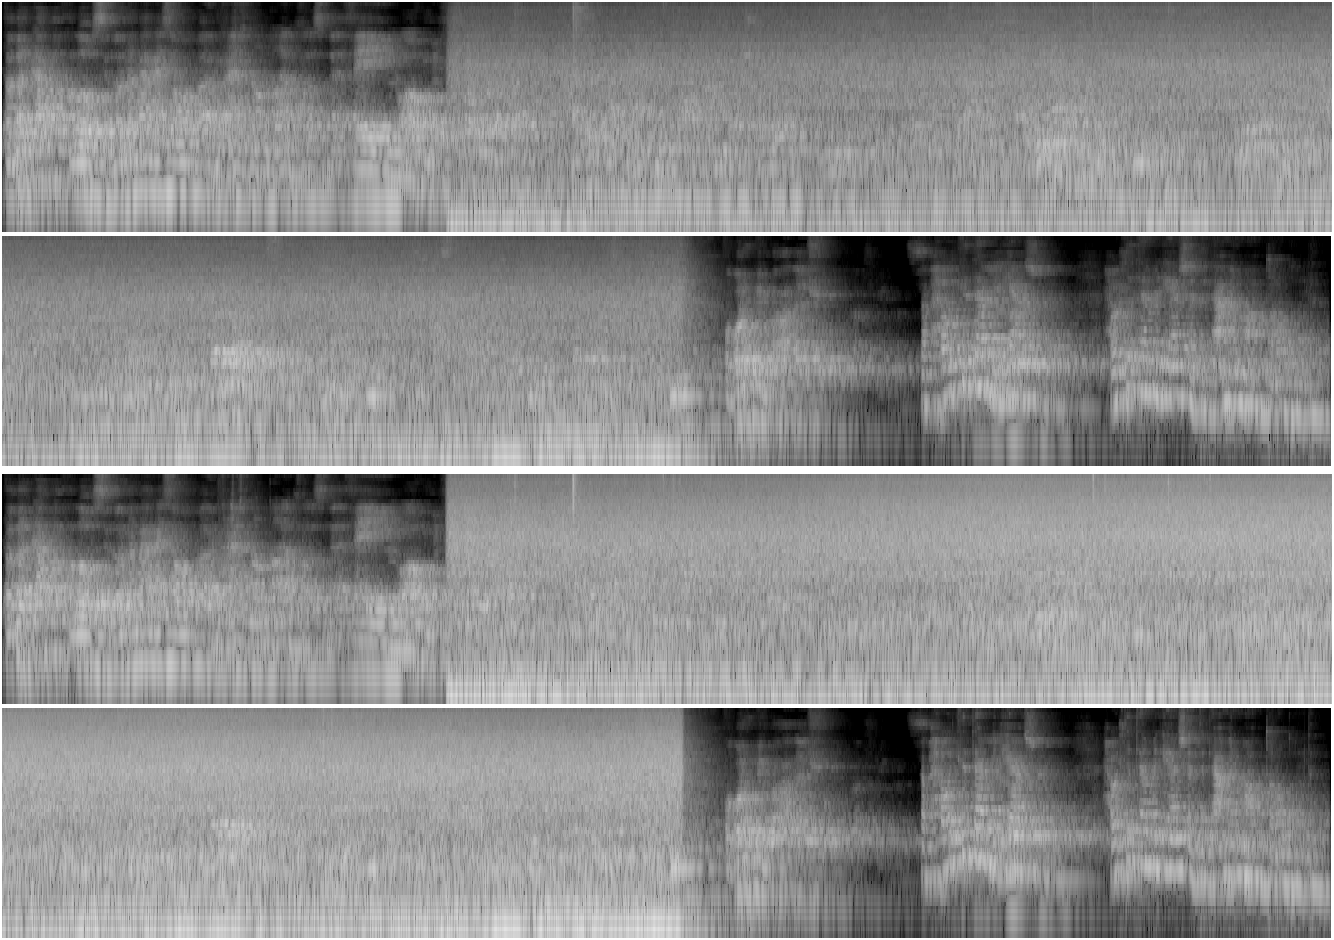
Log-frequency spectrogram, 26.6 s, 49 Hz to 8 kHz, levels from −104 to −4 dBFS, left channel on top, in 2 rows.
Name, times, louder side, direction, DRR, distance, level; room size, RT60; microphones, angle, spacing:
voice 1, 0.0-11.7 12.3-21.9 22.4-23.5, equal, 20° left, -11 dB, 2.0 m, -38 dB
voice 2, 2.5-3.2 3.8-4.0 22.5-23.8 24.3-26.4, right 1 dB, 45° right, -3 dB, 2.0 m, -38 dB
sound 1, 4.4-20.1, right 9 dB, 90° right, 0.3 m, -30 dB
7.6 x 5.3 x 5.1 m, 2.2 s
head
